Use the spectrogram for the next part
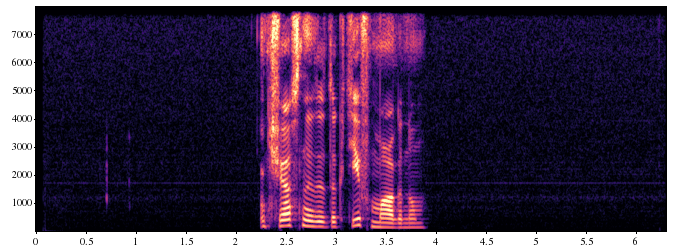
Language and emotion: Russian, neutral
